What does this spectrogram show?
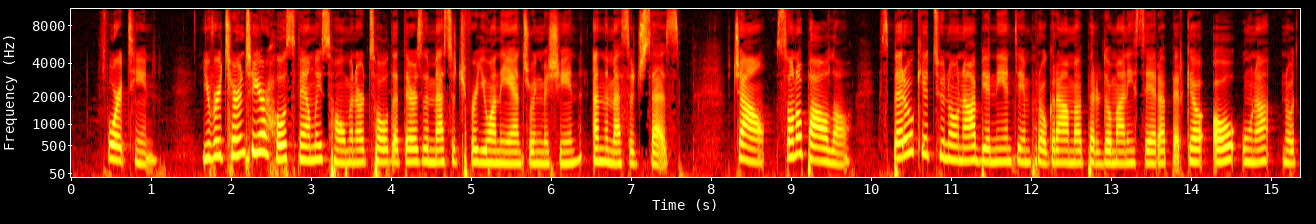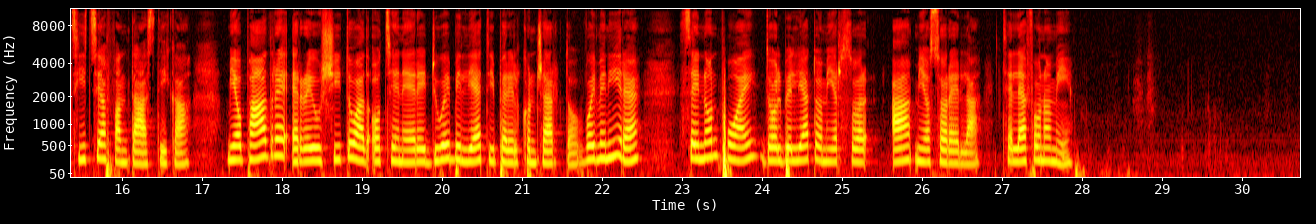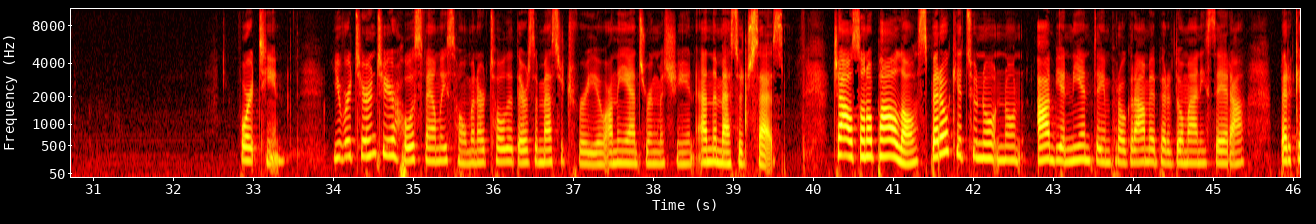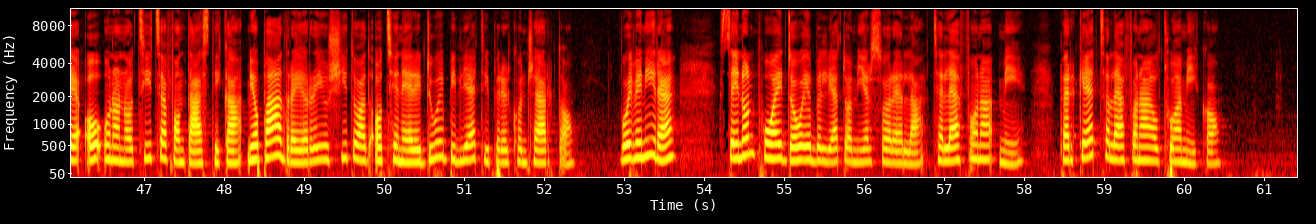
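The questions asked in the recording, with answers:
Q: Perché telefona al tuo amico?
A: Per invitarti al concerto domani sera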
